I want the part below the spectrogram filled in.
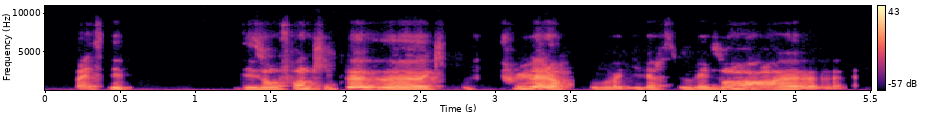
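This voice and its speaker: A woman at a medium pitch and a fairly slow pace. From France, Ain department near Lyon. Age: 20s. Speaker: ultra trail runner, psychomotor therapist. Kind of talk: casual interview. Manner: halting, many hesitations.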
